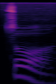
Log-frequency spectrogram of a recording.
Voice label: "zuo4", pinyin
